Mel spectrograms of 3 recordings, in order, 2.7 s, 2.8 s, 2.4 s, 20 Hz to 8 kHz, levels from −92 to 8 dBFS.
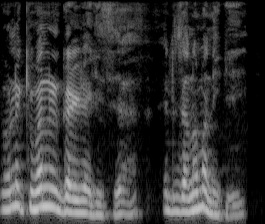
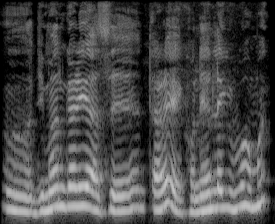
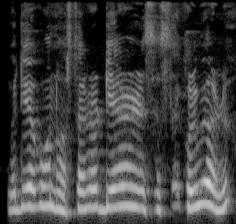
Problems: background sounds at intervals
